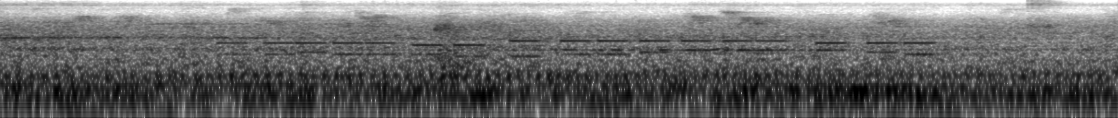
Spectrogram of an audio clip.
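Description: A phone keypad beeps with short tones as numbers are dialed.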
